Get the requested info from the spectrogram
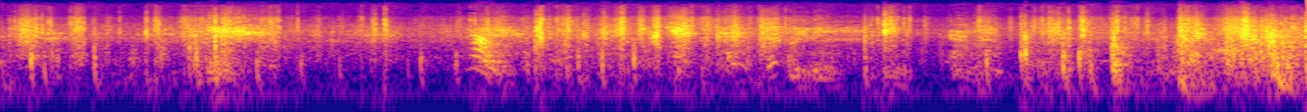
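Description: Men fighting: a rapid, uneven run of knocks, thumps and scuffling footfalls, mixed with grunts and cries.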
